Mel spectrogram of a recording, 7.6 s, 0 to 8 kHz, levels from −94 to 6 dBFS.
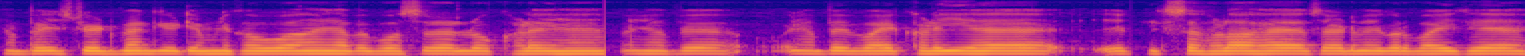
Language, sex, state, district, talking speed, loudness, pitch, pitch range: Hindi, male, Uttar Pradesh, Muzaffarnagar, 250 wpm, -20 LUFS, 150 Hz, 145-150 Hz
